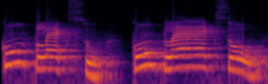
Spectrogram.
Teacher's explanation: Complexo. A sílaba tônica é plé.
